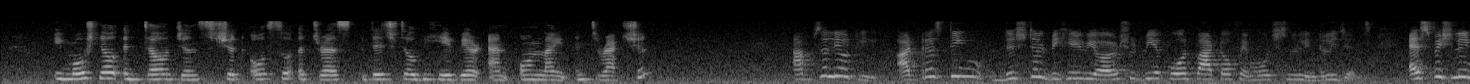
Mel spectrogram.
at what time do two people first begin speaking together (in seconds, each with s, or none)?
none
